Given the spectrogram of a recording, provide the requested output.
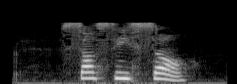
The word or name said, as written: saucisson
